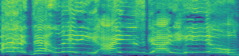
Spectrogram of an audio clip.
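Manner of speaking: wild cry, very high, slow and drawn out. Retelling a man shouting as he goes back into the restaurant: imitating someone screaming. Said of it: "and he screams".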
